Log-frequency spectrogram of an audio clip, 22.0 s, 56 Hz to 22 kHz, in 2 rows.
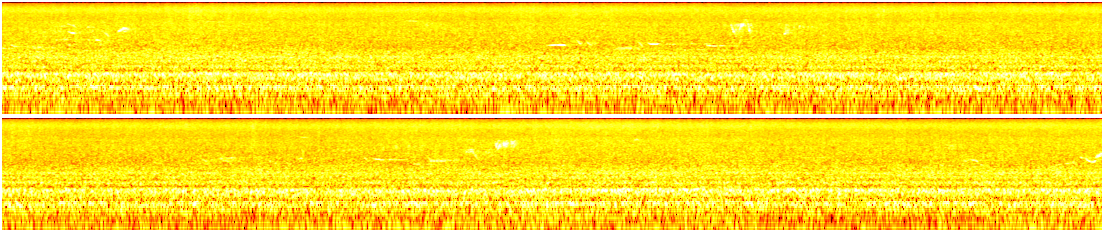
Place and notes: Botanischer Garten Oldenburg - bee hive
bee hives revisited the other day, mics a bit more distant
(Sony PCM D50, internal mics 120°)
